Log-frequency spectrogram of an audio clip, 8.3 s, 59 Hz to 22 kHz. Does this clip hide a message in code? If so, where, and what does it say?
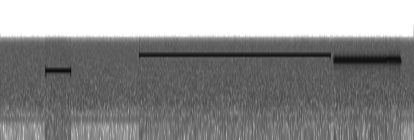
Yes: fax machine handshake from 0.9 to 8.0 s, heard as a beep, a long tone and a warble.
